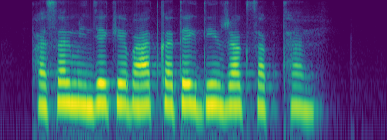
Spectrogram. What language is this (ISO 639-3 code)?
hne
